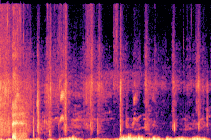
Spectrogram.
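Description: Irregular low rumbling with a few faint clicks, the handling and wind noise of a hand-held phone microphone carried by someone walking.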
